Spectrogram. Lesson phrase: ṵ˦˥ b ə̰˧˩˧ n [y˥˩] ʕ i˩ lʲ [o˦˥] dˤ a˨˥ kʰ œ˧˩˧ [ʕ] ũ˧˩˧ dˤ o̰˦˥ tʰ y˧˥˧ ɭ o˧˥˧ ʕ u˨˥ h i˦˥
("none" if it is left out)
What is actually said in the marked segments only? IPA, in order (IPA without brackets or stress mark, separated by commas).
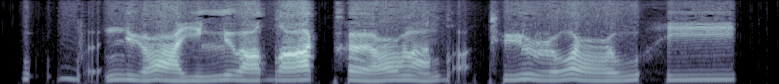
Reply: y˧˩˧, o˧˩˧, ʕ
